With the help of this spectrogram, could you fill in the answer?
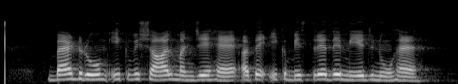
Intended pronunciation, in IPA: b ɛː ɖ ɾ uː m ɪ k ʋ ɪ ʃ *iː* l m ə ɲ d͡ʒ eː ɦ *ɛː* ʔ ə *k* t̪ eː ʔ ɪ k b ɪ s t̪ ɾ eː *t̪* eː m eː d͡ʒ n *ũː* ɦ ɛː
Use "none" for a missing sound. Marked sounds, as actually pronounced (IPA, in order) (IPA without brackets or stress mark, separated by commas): aː, ɛː, none, d̪, ũː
